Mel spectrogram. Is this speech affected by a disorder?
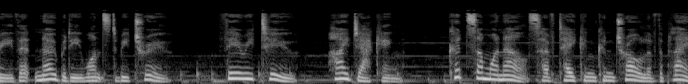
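No.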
